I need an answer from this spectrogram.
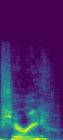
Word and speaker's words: Cheri: and allergic to peanuts I'm Cheri rhymes with canary in a past life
